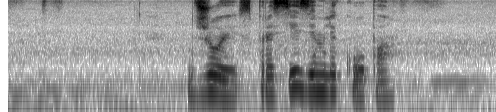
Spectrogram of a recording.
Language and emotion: Russian, neutral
